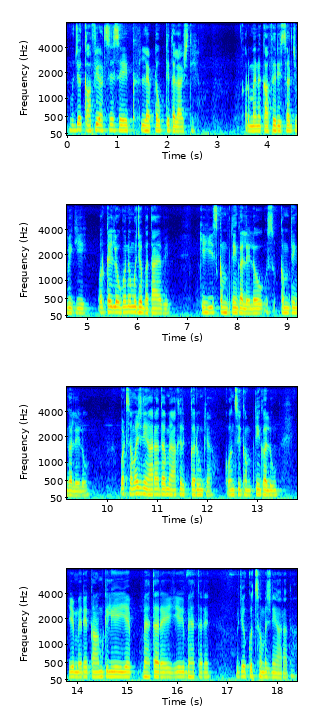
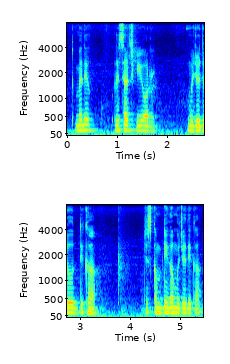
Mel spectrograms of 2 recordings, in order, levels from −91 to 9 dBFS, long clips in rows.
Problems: none marked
